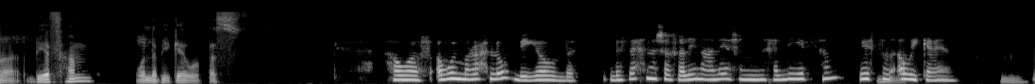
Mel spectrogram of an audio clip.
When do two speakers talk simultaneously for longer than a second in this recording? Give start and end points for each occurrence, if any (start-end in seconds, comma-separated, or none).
none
